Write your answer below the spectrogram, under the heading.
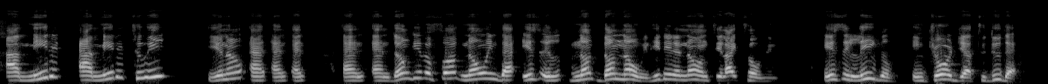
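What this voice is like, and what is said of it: Strong non-native English accent. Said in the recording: “you see how my English get better when I get mad, right? you know, I got a tough accent”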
